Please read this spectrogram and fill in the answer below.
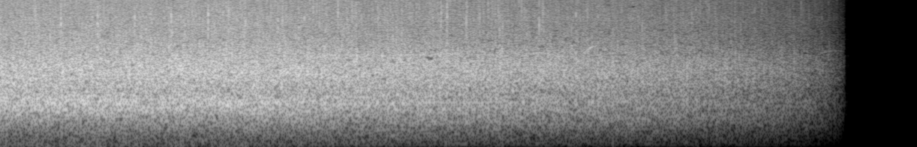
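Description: Audience applause that fades away gradually and stops shortly before the end.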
